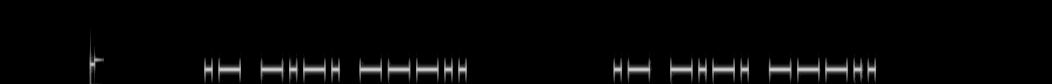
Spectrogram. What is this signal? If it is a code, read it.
Morse code, heard as a keyed tone, about 17 wpm, 700 Hz. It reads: AC8 AC8
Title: USA Call Sign Prefixes - Repeated 2x - 17wpm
